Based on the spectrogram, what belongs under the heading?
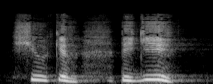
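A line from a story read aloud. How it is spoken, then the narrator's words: Sobbing mumble. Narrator (Russian): промычал он, всхлипывая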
